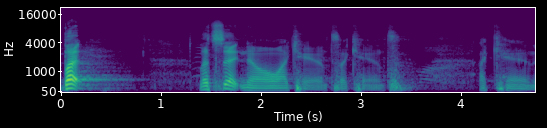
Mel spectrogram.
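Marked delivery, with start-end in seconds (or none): 1.8-4.7 fading to a near whisper, playfully shy; mock shy refusal. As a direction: act out a bashful kid who won't share, trailing off.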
